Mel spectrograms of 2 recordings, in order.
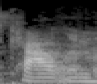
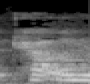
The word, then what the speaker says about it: Caitlin: Oh, well, this time we read How to Build a Girl by, I thought it was Caitlin Moran, but apparently it's Catlin Moran. – Yeah, that's right. I watched a few YouTube videos today. – You did? – Yeah, just to make sure I knew how to say it. – Oh, what did you learn? – Yeah, the Catelyn Moran is right.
